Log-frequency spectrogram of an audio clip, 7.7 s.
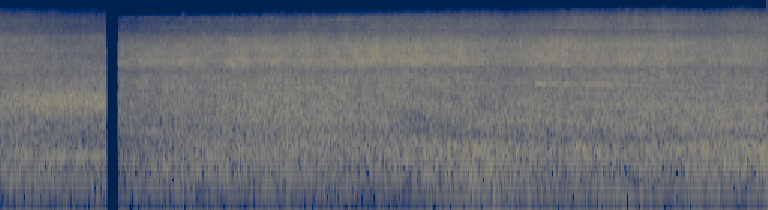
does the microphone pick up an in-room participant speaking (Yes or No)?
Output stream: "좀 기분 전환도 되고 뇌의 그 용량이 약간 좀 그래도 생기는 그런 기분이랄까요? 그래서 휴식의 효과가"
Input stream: No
